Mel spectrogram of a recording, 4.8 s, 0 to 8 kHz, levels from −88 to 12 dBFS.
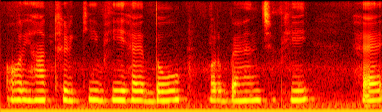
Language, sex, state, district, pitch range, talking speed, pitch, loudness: Hindi, female, Jharkhand, Ranchi, 210-220 Hz, 125 wpm, 215 Hz, -18 LUFS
